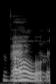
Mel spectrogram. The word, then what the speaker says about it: Verhoeven: Verhoeven. Does that make sense? It's very Dutch.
